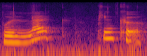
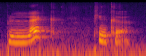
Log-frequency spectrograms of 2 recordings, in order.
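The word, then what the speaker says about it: 블랙핑크: It is Blackpink, and there's two dils in their name, and it's gonna be four syllables, so Blackpink, which means four blocks. B-l, and then l-ek, lek. P-i-n, pin, k, k. Blackpink.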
